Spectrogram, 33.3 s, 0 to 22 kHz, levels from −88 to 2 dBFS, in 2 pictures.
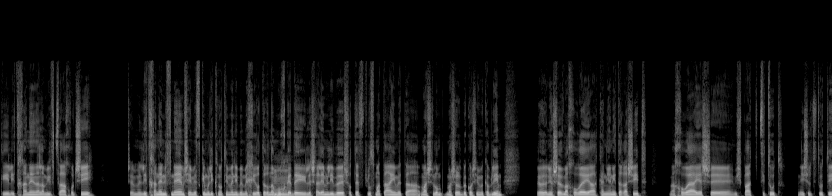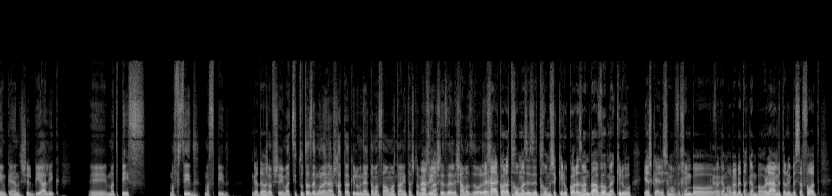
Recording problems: none

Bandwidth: 15 kHz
